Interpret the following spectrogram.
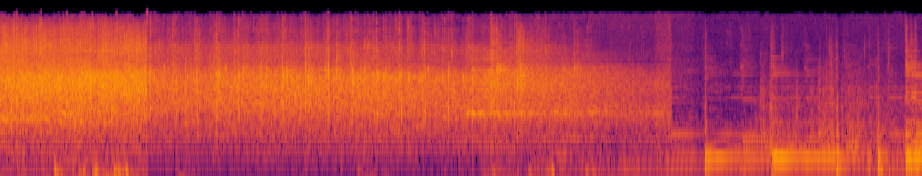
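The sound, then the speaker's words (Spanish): An audience applauds a sports team's players with steady, dense clapping for about eight seconds, fairly loud, before the applause drops away and gives way to quieter, more tonal sounds. “Un aplauso muy grande para ellos.”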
